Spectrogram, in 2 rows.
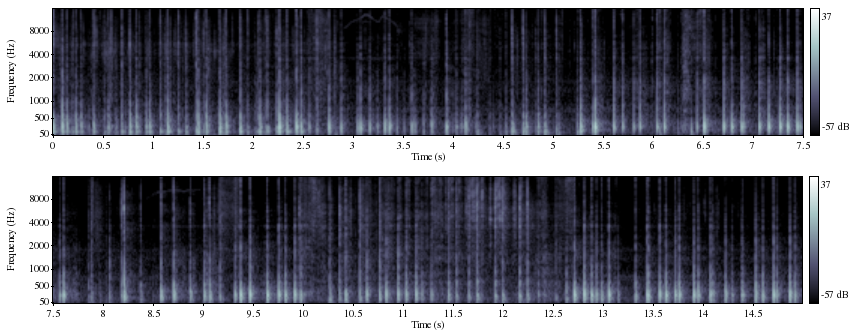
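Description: A large printed PS4 Pro cardboard box, held at an angle, has its face tapped and scratched with bare fingertips and latex-gloved fingers. Rapid, dry, hollow taps with a low-mid body around 250 Hz come in dense bursts with almost no ring, mixed with soft scratching across the surface.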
